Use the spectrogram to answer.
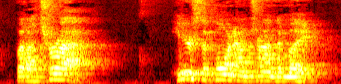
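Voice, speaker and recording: Room echo is audible around this male speaker. He keeps a moderate speed and his pitch varies in an ordinary way. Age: middle-aged. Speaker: lay preacher. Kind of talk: sermon.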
